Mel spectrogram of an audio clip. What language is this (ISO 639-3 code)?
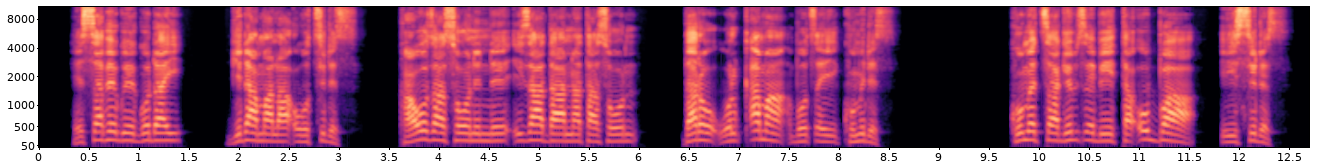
gmv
